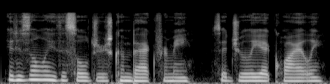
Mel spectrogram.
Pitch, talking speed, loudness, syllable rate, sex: 170 Hz, 220 wpm, -17 LUFS, 5.7 syllables/s, female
